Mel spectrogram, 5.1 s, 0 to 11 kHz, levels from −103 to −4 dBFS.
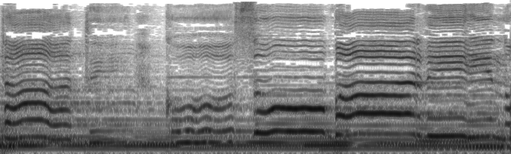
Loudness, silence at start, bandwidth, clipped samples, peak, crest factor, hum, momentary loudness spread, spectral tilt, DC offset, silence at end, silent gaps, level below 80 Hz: -15 LUFS; 0 s; 11 kHz; under 0.1%; -2 dBFS; 14 dB; none; 9 LU; -5 dB/octave; under 0.1%; 0 s; none; -50 dBFS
